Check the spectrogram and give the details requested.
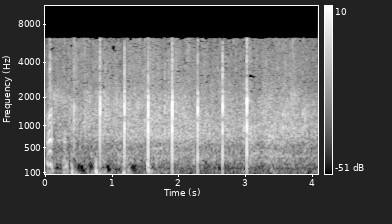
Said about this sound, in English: So I'd like to recognize the veterans here today and give them a round of applause, if you will.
